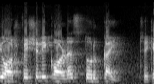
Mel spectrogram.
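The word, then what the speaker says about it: Türkiye: टर्की इज now officially तुर्की। ठीक है, actually छोटा सा प्रॉब्लम हुआ है आपके टर्की की प्रोनाउंसिएशन को लेके, बड़ी प्रॉब्लम थी क्लास, इसको तुर्की कर दिया गया है।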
